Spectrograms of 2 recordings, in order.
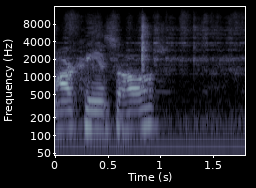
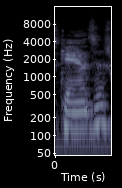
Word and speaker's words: Arkansas: Say it like I'm from Arkansas. And yeah, why do we say Arkansas, but it's Kansas? Why isn't it Arkansas?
